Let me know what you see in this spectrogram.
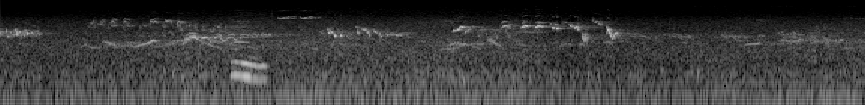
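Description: Birds chirping and singing in a series of quick high chirps and trills, loudest a little past halfway, with one brief lower note sliding downward about two seconds in.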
